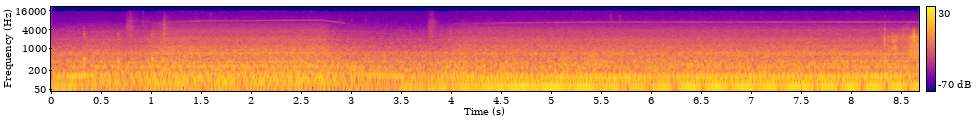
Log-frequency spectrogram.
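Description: A truck engine hums steadily while driving on a highway.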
